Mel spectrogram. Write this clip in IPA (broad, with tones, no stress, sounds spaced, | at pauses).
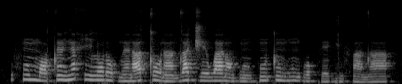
f ũ˧ m ɔ˨ t ɛ̃˧ ɡ ɛ̃˦ h i˧ l o˧ ɾ o˨ b ɛ̃˨ ɾ a˨˦ t o˦˨ ɾ ã˧ d a˦ d͡ʒ e˧ w a˧ ɾ ɔ̃˨ k͡p ũ˨ k ũ˧ t ũ˧ b ũ˧ ɡ͡b o˨ k e˨˦ ɡ i˧ f ã˧ d ã˦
